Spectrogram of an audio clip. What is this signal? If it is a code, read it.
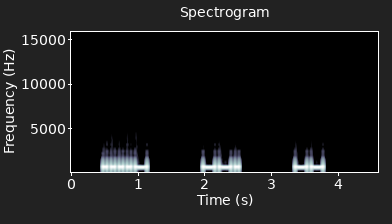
Morse code, heard as a keyed tone, about 20 wpm, spaced as for 8 wpm, 700 Hz. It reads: 4GM
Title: 172 Lesson 28e - Number 9 - Three Characters 20wpm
